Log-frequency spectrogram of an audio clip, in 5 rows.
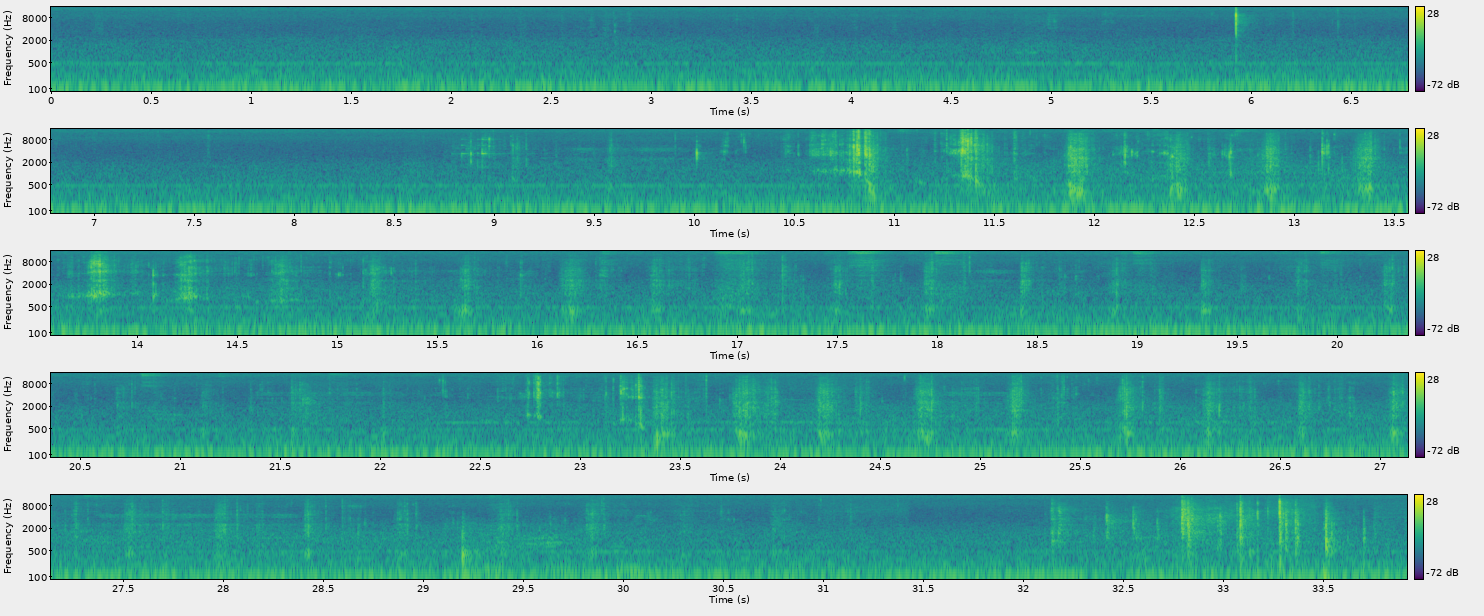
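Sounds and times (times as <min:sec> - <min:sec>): person crunching a snack: 0:08.8 - 0:31.0.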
